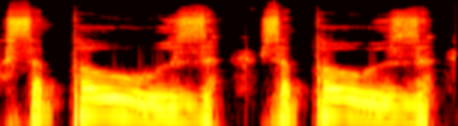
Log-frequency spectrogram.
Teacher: La u se pronuncia como una a suave y la o se pronuncia como o u. La s suena vibrante como si fuera la Z de inglés y suena como suppose suppose.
